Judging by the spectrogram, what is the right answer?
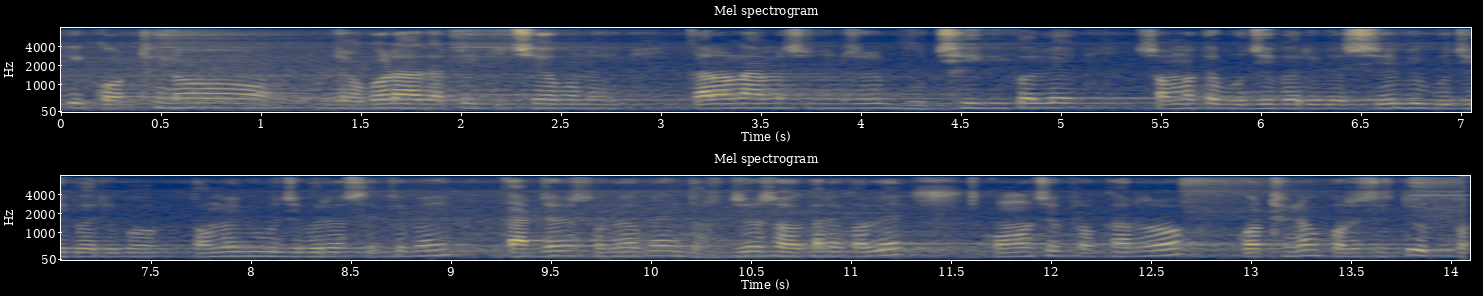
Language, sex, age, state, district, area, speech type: Odia, male, 30-45, Odisha, Puri, urban, spontaneous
